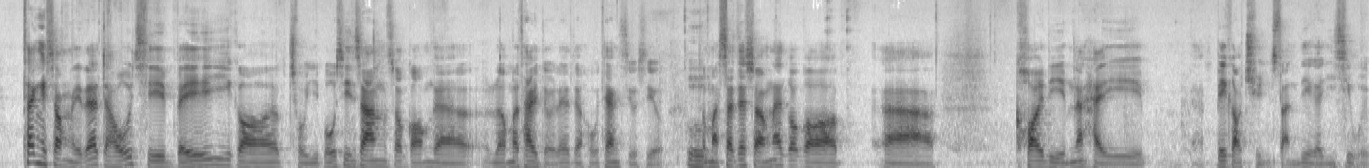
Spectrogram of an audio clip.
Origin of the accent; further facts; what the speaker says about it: Hong Kong; 如果用我哋香港人嘅語言咧就話越嚟越左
